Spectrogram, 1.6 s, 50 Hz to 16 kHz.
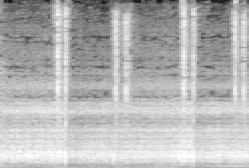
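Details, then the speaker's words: Old 23-channel SSB CB radio, said to have been recapped, on a signal generator: a constant hiss with sharp crackles about every half second on all modes. A leaking capacitor in the audio channel is suspected, probably at the amplifier to the speaker. "There's the audio coming in, but here's the background noise, and it's kind of scratchy and making some funny noises, so it sounds like there's still a capacitor or two maybe leaking in there somewhere in that audio channel."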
